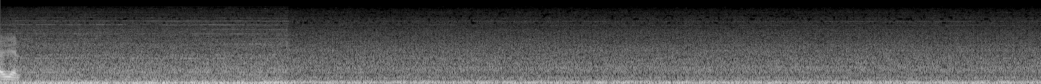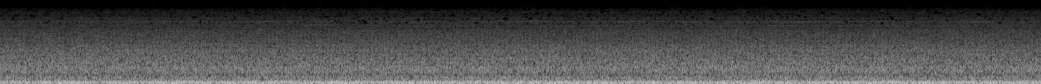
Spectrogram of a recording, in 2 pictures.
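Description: Jet engines roar with a steady low rumble.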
